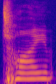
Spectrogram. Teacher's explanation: we pronounce them with audible puff of air when they come at the beginning of words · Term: aspirate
